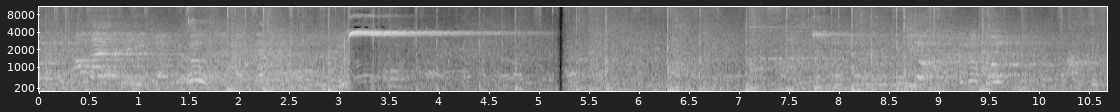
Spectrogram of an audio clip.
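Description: Basketball game in a gym: the ball bounces on the hardwood under echoing shouts of players. About three seconds in, a high steady tone sounds for about two seconds and cuts off suddenly; this is most likely a referee's whistle.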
